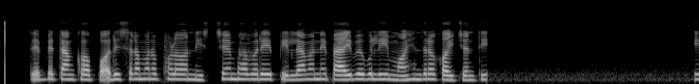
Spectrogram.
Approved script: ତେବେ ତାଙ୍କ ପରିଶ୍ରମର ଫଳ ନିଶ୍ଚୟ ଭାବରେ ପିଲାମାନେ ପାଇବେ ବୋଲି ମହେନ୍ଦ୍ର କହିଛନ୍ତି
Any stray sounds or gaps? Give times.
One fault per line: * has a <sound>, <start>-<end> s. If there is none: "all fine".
all fine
